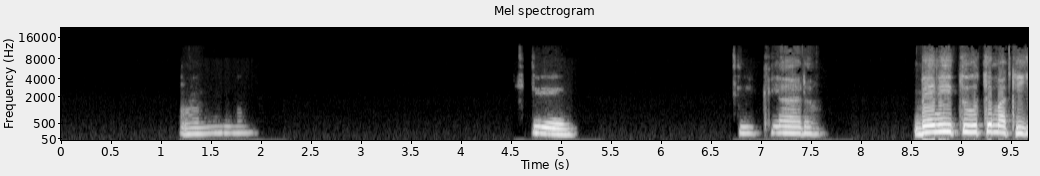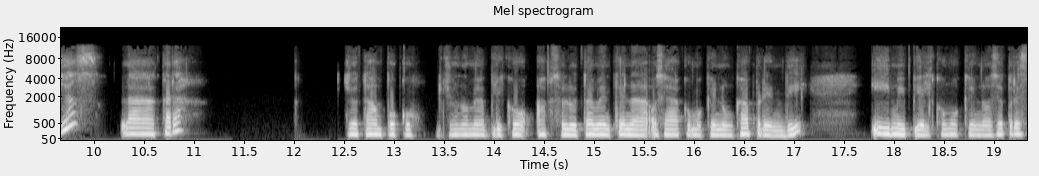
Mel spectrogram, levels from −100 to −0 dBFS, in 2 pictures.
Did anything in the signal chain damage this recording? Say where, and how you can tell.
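Yes: hard clipping at the converter, peaks overdriven about 1 to 4 dB at 8.61–9.59, 10.36–10.75, 12.75–12.99, 14.2, 14.78–15.59 and 16.5 s. It shows as flat-topped waveform peaks with broadband harmonic smear on the spectrogram, heard as crackly fuzz.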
